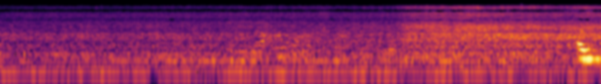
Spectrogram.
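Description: Jeweler's gas torch flame running with a steady hiss while it heats a gold button on a charcoal block. The hiss grows louder and brighter from about four seconds in.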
